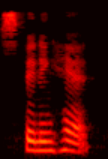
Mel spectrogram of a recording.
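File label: "spinning head", English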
